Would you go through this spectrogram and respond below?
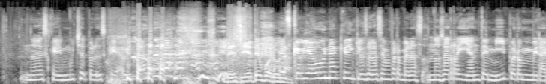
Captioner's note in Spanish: risas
